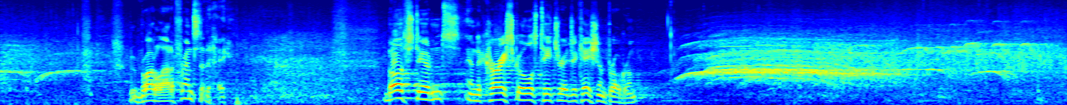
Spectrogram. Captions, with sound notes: --who brought a lot of friends today. Both students in the Curry School's teacher education program-- [CHEERING]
